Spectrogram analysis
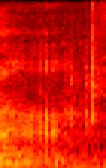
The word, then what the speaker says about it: gnaw: Gnaw. That sounds terrible. I hate the silent G's. They annoy me. I pronounce the silent G's explicitly. Pause.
